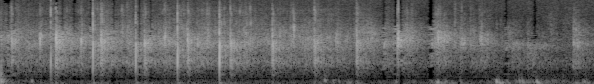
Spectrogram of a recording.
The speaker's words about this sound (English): Somebody clap your hands and love him today.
